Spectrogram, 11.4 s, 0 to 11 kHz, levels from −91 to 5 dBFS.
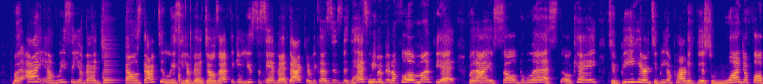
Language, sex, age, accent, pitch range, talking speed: English, female, 40-59, American, 250-310 Hz, 230 wpm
